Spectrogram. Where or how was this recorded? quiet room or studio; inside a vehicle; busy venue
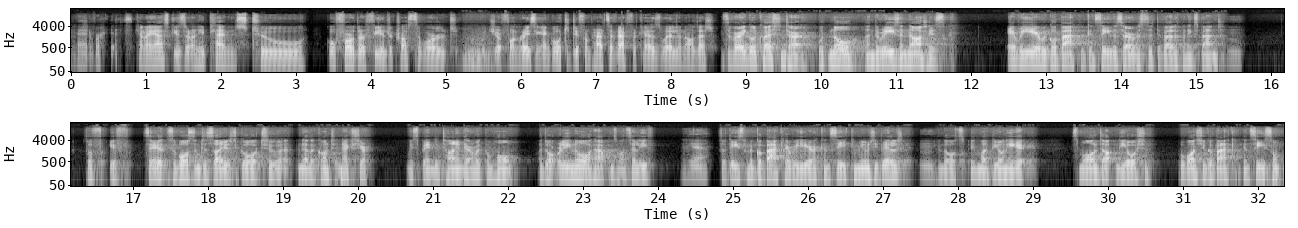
busy venue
